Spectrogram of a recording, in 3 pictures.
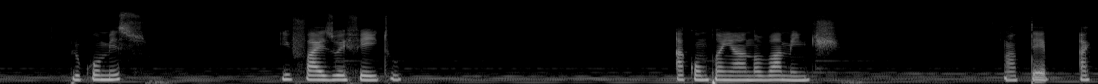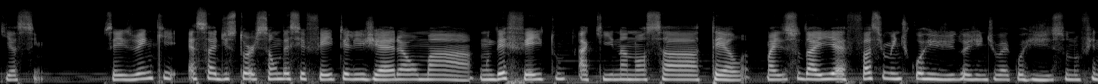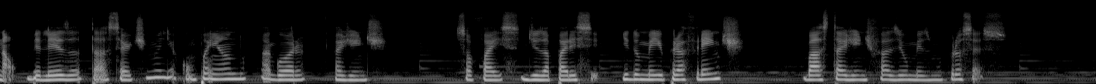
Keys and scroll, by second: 2.4 space, 3.6 space, 30.6 space.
